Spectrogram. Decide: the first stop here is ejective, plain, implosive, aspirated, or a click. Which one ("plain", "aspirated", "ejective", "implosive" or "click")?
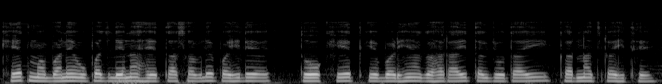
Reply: aspirated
